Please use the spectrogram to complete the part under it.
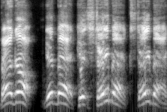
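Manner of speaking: high, loud yell. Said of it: "somebody is yelling".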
